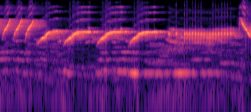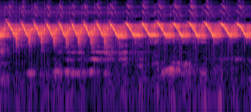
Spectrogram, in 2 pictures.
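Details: Canary in long rolling song to encourage lazy canaries, with upward-hooked whistles, a steady rolled tone, then a fast repeated series of sharp descending notes.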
